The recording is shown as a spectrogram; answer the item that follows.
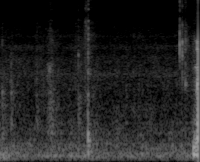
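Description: Quiet room tone with a faint click a little under a second in; a voice starts right at the end.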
